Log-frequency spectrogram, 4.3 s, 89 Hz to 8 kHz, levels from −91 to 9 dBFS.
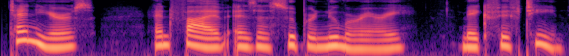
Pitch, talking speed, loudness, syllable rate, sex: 200 Hz, 125 wpm, -18 LUFS, 4.4 syllables/s, female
